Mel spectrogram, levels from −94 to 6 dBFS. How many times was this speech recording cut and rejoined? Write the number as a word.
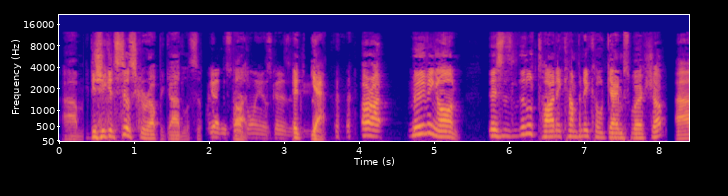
two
